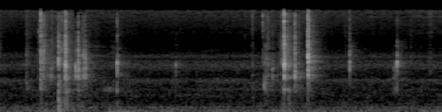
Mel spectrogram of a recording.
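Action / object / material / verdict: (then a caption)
scrape / soap bar shaved with a thin metal blade / soap / none. A palm-sized, solid purple-and-white marbled bar of soap, held in the hand, is shaved with a thin metal blade in scraping, carving strokes across its surface. The strokes come as quiet, crisp, bright scrapes and clicks, bunched in two clusters with fainter single strokes between, each dying away almost at once. The sound is mostly high with almost no low end.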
